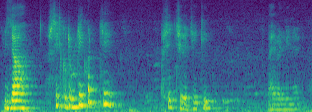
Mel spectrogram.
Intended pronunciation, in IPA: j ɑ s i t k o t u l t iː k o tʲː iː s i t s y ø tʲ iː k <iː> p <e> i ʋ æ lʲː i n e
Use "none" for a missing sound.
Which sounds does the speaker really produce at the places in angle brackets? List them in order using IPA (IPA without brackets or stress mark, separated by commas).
iː, æ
